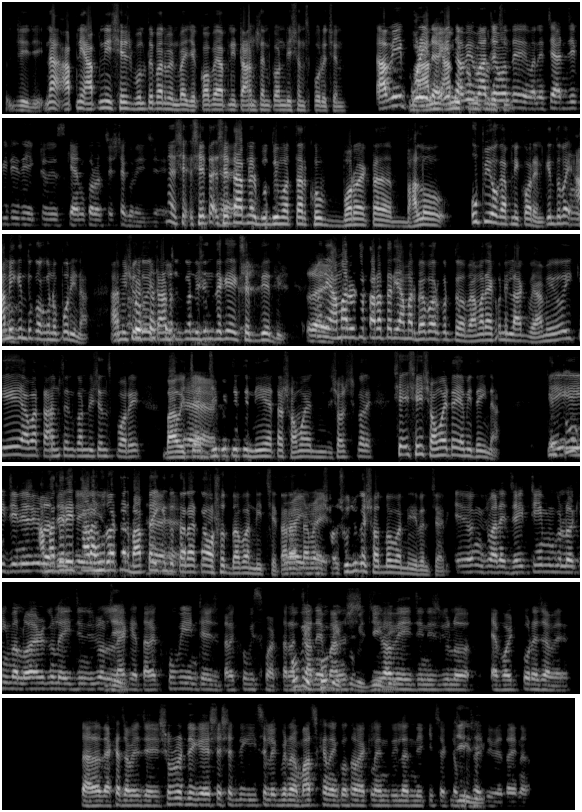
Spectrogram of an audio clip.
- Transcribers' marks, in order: in English: "Terms and Conditions"; laugh; in English: "lawyer"; in English: "intelligent"
- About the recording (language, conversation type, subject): Bengali, unstructured, অনলাইনে মানুষের ব্যক্তিগত তথ্য বিক্রি করা কি উচিত?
